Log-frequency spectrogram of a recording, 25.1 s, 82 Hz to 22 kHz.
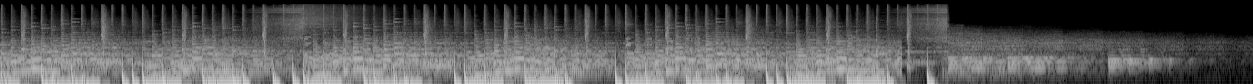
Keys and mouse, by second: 0.3 click, 0.8 KP_0, 1.8 alt+shift+z, 1.9 alt+shift+z, 2.5 ctrl+click, 5.4 click, 6.2 click, 7.1 click, 7.6 n, 8.1 alt+shift+z, 8.2 alt+shift+z, 8.9 ctrl+s, 9.7 alt+shift+z, 10.2 click, 10.5 click, 11.1 n, 11.8 click, 12.0 click, 14.1 click, 15.2-16.2 drag, 16.2 middle click, 17.2 alt+shift+z, 18.3 alt+shift+z, 18.9 click, 19.6 alt+shift+z, 21.5 ctrl+s, 22.1 Escape, 24.4 z.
